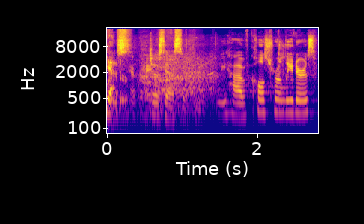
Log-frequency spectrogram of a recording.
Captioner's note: audience laughing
